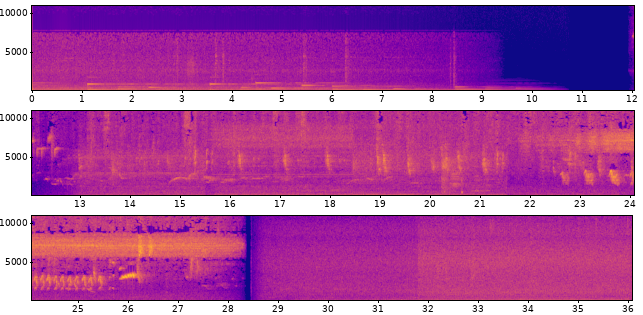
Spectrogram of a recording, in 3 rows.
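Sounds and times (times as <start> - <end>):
steady high whine: 0.0 - 8.4, 28.7 - 36.0
birds chirping and calling: 12.2 - 21.6, 22.5 - 28.2.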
